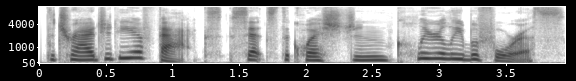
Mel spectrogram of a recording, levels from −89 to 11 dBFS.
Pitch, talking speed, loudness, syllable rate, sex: 245 Hz, 150 wpm, -20 LUFS, 4.3 syllables/s, female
